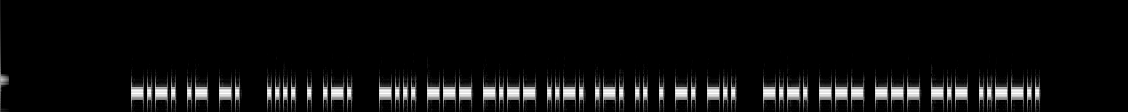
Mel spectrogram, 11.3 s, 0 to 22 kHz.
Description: Morse code, heard as a keyed tone, about 32 wpm, 700 Hz. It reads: CAN HER BOYFRIEND COOK?
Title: Sentences from Top 1000 Words - Review Part 5 - 30wpm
